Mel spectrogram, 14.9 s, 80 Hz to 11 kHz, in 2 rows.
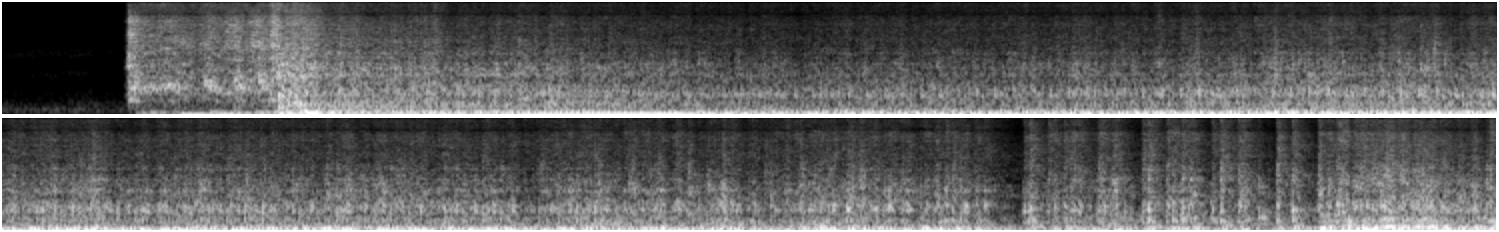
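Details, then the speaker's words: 1972 Dodge Charger Rallye with Gen 3 Hemi, fuel-injected, first start after fuel system pressurized; quick crank, clean catch, then steady, even deep idle with no knocks or misses; normal start and idle despite spilled transmission fluid. "all right maybe I didn't think that through enough just wanted to hear it run now I got to clean up all the uh transmission fluid that's Spilled Out all over the floor mom's not going to be too happy about that but runs sounds great"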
